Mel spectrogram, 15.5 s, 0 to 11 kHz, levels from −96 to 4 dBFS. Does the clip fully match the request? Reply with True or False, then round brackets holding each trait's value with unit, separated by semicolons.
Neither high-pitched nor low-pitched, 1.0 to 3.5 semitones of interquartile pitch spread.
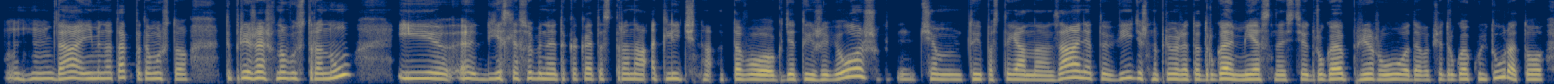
False (205 Hz; 2.8 semitones)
